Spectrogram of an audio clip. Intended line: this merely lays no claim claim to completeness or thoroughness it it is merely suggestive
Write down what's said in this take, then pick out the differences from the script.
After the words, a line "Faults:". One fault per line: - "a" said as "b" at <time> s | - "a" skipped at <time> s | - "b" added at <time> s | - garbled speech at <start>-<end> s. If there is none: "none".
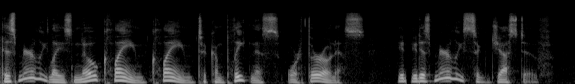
this merely lays no claim claim to completeness or thoroughness it it is merely suggestive
Faults:
none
